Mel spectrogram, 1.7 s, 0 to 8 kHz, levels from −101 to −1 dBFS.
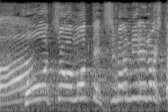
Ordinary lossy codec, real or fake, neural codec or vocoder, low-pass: Opus, 64 kbps; real; none; 7.2 kHz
